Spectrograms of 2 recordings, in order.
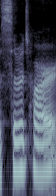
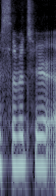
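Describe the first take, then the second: First: "scimitar" ending in an open "-tar"; corrected scimitar. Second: "scimitar" with a slipped last syllable, like "scimiteer"; mispronounced scimitar. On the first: Corrects the stumbled word. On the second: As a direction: end "scimitar" on a mistaken "-teer". Stumbles, then corrects the word. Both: Real, not acted.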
